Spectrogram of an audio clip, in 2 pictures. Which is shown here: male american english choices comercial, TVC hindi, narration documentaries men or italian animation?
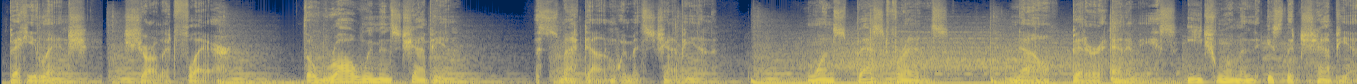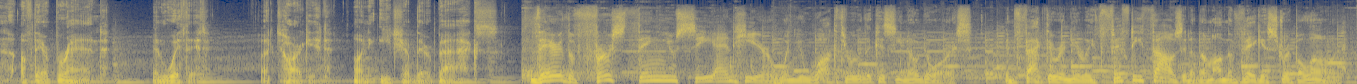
narration documentaries men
